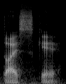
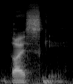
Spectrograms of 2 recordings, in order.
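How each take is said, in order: First: The vowel after the s is nearly silent. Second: The vowel after the s is clearly pronounced. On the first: The speaker calls it right. "The U can be kind of silent" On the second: The speaker calls it wrong. "I was kind of pronouncing it not quite right"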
